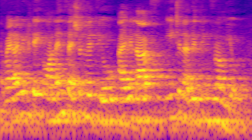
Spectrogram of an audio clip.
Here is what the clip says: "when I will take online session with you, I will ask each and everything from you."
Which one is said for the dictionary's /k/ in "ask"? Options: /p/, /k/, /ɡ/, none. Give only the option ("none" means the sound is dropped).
none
